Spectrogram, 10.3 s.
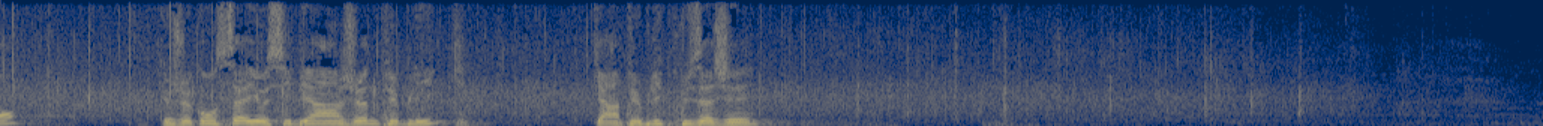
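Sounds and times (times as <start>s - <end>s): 
speech: 0.0s - 0.2s, 1.1s - 3.2s, 4.0s - 5.2s
audience applauding: 0.0s - 9.8s.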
